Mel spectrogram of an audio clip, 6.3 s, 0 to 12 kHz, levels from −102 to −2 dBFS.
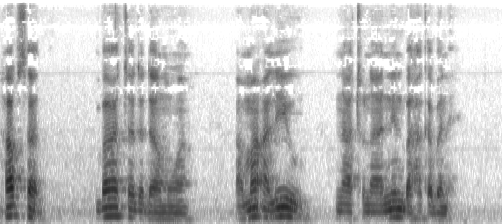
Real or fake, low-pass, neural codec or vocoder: real; 10.8 kHz; none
